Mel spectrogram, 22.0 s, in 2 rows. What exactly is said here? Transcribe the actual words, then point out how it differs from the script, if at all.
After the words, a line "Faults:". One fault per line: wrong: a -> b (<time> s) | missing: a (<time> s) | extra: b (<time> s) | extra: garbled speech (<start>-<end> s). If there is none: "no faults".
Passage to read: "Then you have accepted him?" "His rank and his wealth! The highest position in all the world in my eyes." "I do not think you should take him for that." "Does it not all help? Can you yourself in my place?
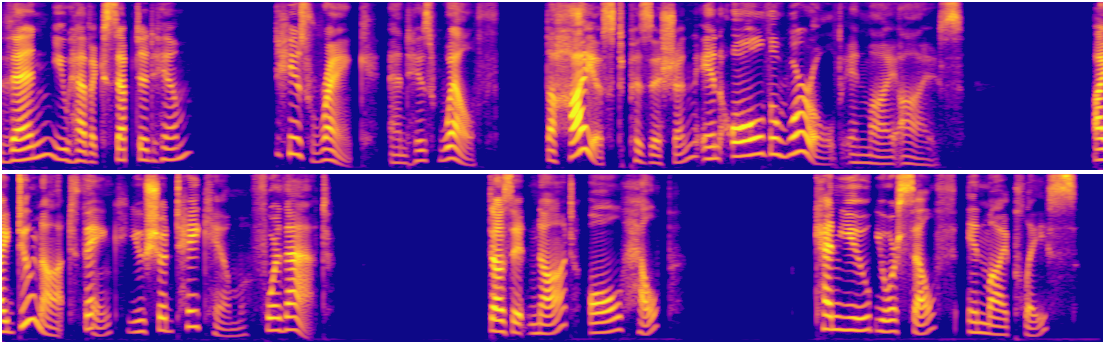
"Then you have accepted him?" "His rank and his wealth! The highest position in all the world in my eyes." "I do not think you should take him for that." "Does it not all help? Can you yourself in my place?
Faults:
no faults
